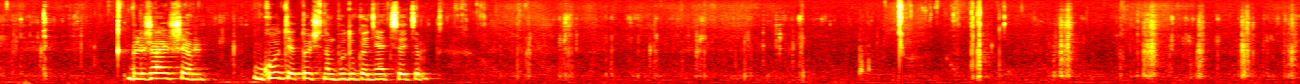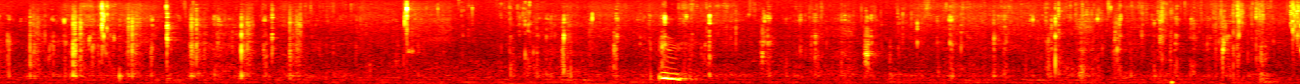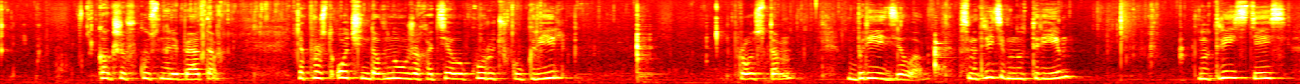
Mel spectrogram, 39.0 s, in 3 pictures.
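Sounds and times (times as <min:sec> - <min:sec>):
person chewing food: 0:04.4 - 0:16.2, 0:16.9 - 0:27.0.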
